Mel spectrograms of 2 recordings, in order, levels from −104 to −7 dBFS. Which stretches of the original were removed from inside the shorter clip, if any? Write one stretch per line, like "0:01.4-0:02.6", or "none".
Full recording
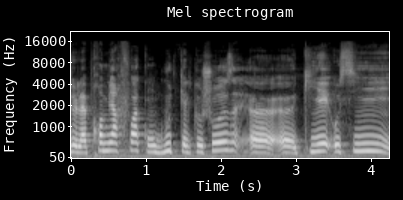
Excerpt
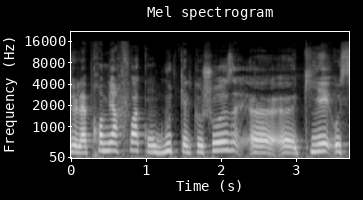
none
